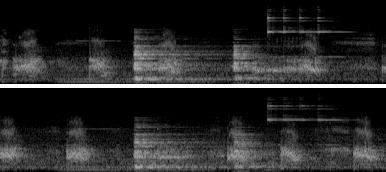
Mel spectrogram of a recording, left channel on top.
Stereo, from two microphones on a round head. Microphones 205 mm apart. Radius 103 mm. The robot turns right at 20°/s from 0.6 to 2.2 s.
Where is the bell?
25° left (ahead or behind), 2 m.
